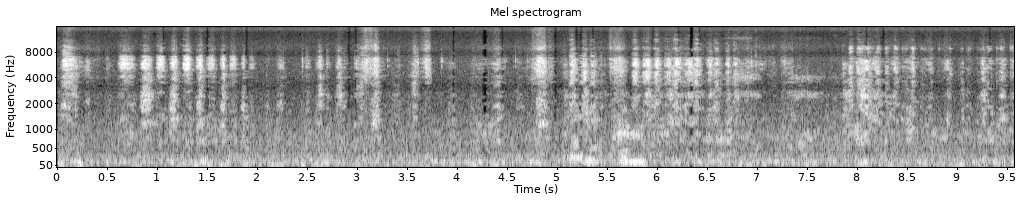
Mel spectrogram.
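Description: A marker scribbling on paper, colouring in with runs of quick back-and-forth strokes and short pauses between them. Faint and scratchy.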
